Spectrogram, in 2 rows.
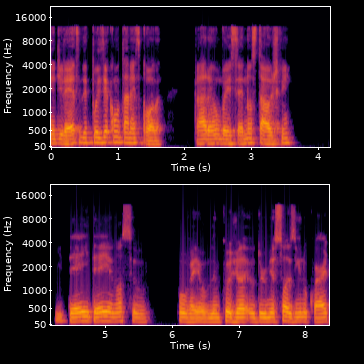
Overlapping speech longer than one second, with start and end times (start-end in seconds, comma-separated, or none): none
